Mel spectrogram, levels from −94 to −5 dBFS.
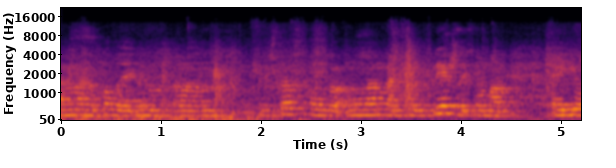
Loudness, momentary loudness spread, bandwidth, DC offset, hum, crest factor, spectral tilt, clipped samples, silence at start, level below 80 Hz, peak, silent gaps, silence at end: -32 LUFS; 7 LU; 15 kHz; under 0.1%; none; 18 dB; -6 dB/octave; under 0.1%; 0 s; -50 dBFS; -14 dBFS; none; 0 s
